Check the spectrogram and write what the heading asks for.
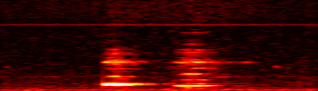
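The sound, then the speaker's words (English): A cuckoo clock in an antique shop sounds a single soft two-note call, the second note slightly lower, heard alone against a quiet background hum with no talking. “Can you hear that cuckoo clock?”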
